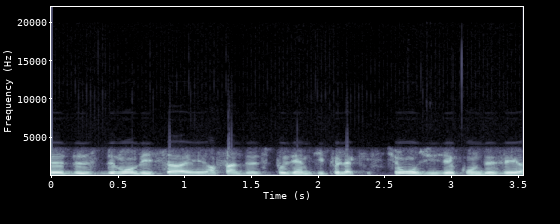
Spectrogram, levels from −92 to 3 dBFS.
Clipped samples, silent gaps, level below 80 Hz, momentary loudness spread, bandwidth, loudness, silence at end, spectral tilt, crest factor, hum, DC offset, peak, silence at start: under 0.1%; none; -48 dBFS; 4 LU; 4.6 kHz; -17 LUFS; 0 s; -8.5 dB/octave; 14 dB; none; under 0.1%; -2 dBFS; 0 s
